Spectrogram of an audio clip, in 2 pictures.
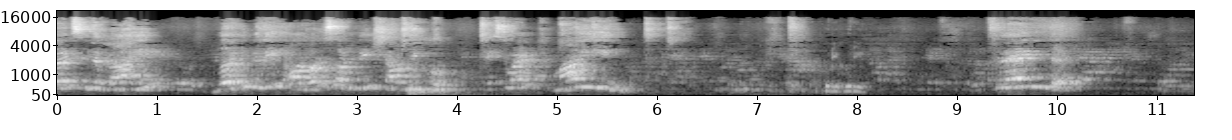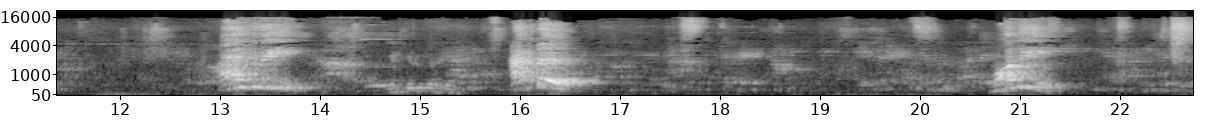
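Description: A woman speaks loudly and with animation in an echoing room.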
